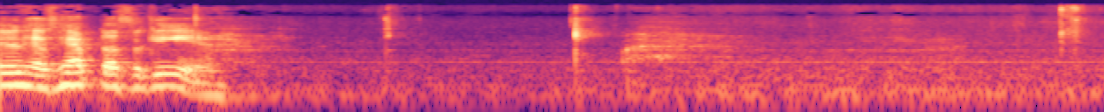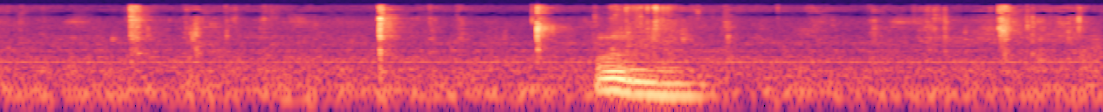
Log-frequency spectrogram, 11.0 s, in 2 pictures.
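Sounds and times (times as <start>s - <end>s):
person chewing food: 1.5s - 2.2s, 4.5s - 11.0s.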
